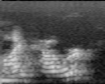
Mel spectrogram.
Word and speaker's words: MYPWR: It's called My Power. Power is spelled PWR, so MYPWR app.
